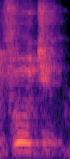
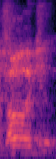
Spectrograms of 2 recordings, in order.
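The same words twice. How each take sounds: First: "voodoo" with oo in both syllables; the Hollywood "voodoo", first vowel oo; common mispronunciation. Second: "vodou" with an o in the first syllable; the original "vodou", opening on voh; proper pronunciation. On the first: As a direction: say "voodoo" as voo-doo. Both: Shown as a demonstration. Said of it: "mispronunciation can lead to a different narrative".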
